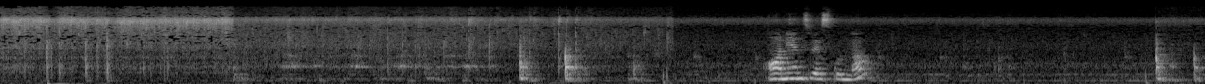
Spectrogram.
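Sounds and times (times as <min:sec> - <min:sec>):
garlic sizzling in hot oil: 0:00.0 - 0:12.0
spatula scraping and knocking pan: 0:02.3 - 0:06.8, 0:11.3 - 0:12.0.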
